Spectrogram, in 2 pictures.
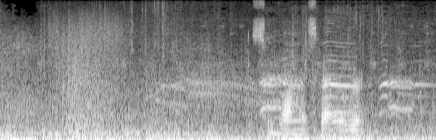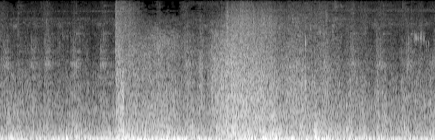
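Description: Cannons boom in the Assassin's Creed video game among deep rumbling and layered game noise. Someone talks over part of it.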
